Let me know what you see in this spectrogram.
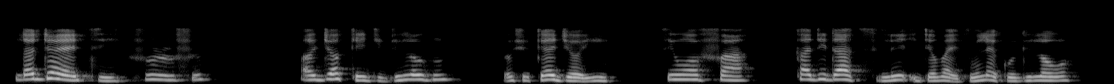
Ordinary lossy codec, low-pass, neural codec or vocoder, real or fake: none; 5.4 kHz; codec, 24 kHz, 1.2 kbps, DualCodec; fake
